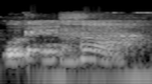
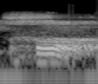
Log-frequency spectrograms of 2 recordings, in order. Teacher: Bukan kha, tapi kho. Huruf yang baru tebal.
